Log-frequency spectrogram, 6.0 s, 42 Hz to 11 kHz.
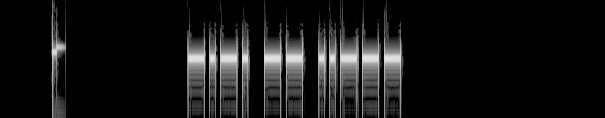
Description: Morse code, heard as a keyed tone, about 22 wpm, 700 Hz. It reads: CM2
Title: Callsign Prefixes for Top 100 DXCC - 22wpm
